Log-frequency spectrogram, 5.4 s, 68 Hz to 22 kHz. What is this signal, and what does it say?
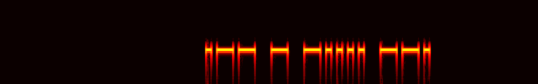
Morse code, heard as a keyed tone, about 22 wpm, 700 Hz. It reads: WT6G
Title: USA Call Signs - 4 Characters - 22wpm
